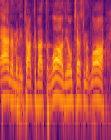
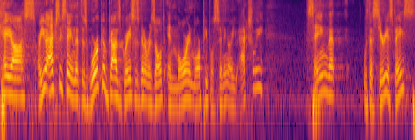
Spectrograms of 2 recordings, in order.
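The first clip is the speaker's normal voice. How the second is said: usual speaking voice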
